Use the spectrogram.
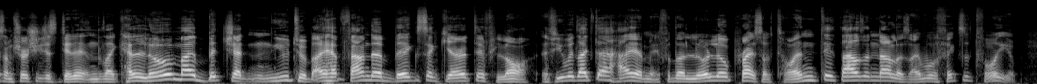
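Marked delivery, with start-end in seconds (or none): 1.2-10.2 put-on Indian accent. Acting out an email from a scammer: put-on indian accent. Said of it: "My Indian accent's getting very good".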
